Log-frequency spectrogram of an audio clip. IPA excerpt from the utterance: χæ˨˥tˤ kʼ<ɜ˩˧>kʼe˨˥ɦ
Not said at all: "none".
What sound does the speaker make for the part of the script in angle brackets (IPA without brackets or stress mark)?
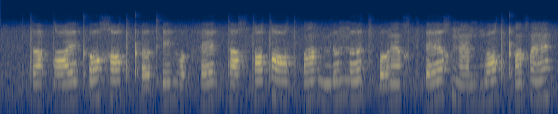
ɜ˩˧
